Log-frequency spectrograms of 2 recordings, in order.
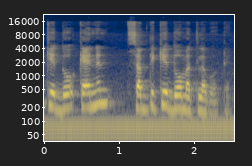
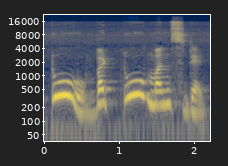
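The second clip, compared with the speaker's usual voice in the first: slow, drawn-out reading of Shakespeare; slow recitation; 4 semitones higher, 4 dB louder, much slower than usual. Shown as a demonstration. Teacher reading Hamlet's soliloquy to students, slow solemn recitation. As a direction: recite each word slowly and solemnly.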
